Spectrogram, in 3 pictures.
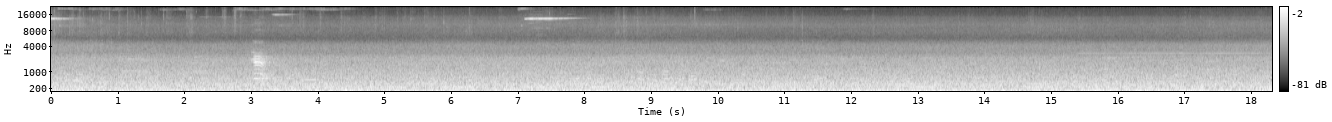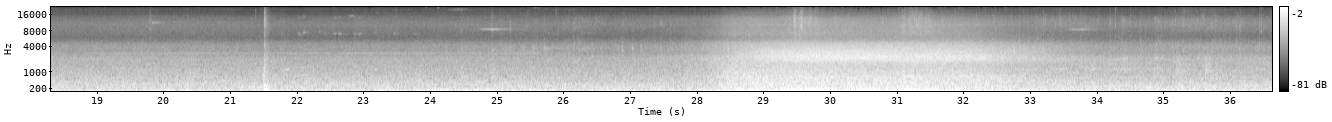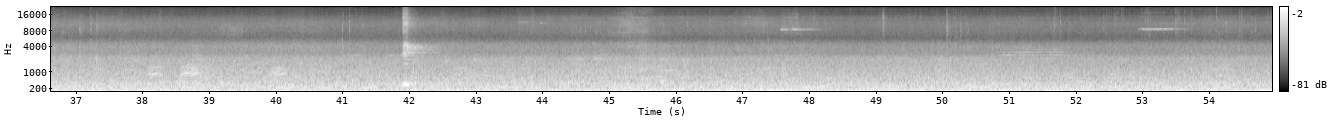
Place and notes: {"title": "Chiayi Station, THSR, Chiayi County - Outside the station", "date": "2013-07-26 19:56:00", "description": "Outside the station, Sony PCM D50 + Soundman OKM II", "latitude": "23.46", "longitude": "120.32", "altitude": "12", "timezone": "Asia/Taipei"}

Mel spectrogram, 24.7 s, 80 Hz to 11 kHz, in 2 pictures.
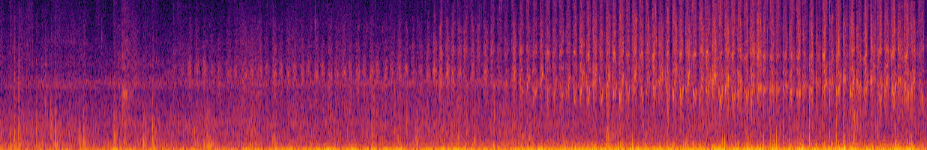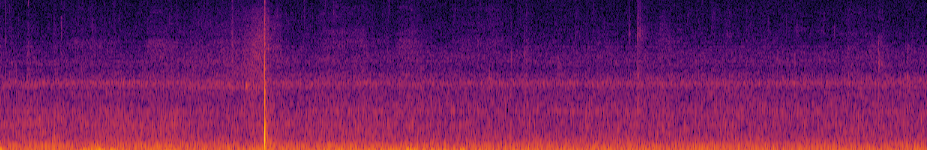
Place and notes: {"title": "Snow, Icicles and 4 energies, Školská", "date": "2010-12-10 13:00:00", "description": "his file was recorded during one of very cold December early evening in the courtyard of Skolska 28 Gallery. In my headphones I was listening one recording, a walk along the rural farm (former cow house) in Vysocina region. Within the frame of the project 4 energies (see the link below for more information), it was recorded several interpretations by various musicians and with different instruments. In this case I used the snow as an instrument. In the background you can hear ambient of Prague city and breaking big icicles.", "latitude": "50.08", "longitude": "14.42", "timezone": "Europe/Prague"}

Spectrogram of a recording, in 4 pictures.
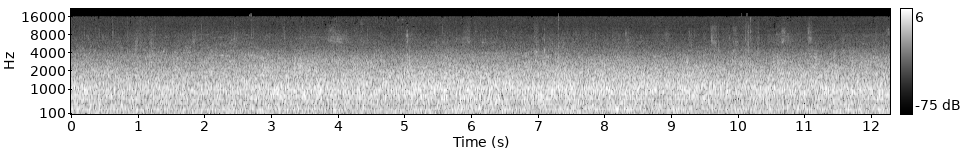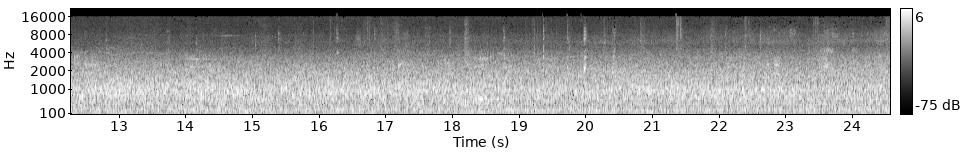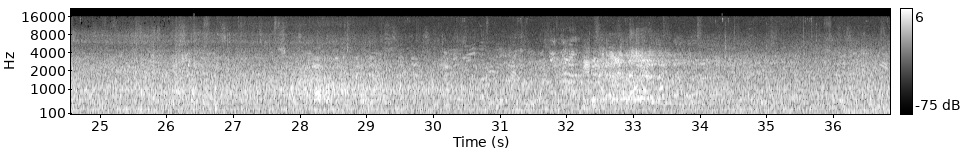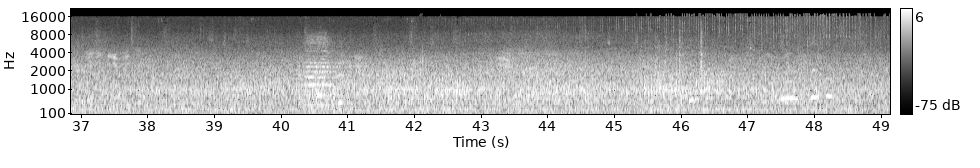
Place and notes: {"title": "Queens Square, Belfast, UK - Albert Memorial Clock", "date": "2022-03-27 18:13:00", "description": "Recording of distant bar chatter, vehicles passing, pedestrians walking, dogs walking, children talking, distant laughter, vehicle horn, bicycle passing, birds flying and squawking, random object noise.", "latitude": "54.60", "longitude": "-5.92", "altitude": "6", "timezone": "Europe/London"}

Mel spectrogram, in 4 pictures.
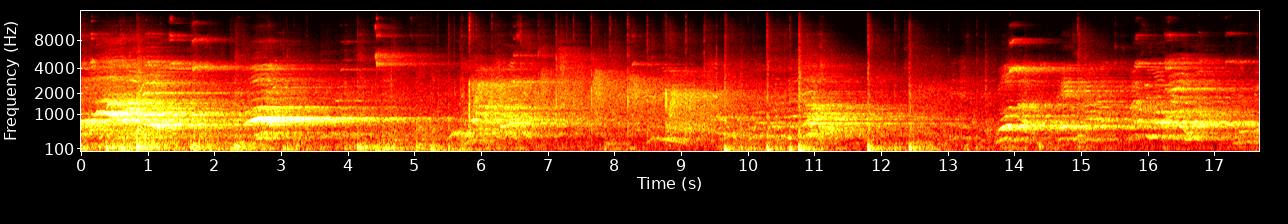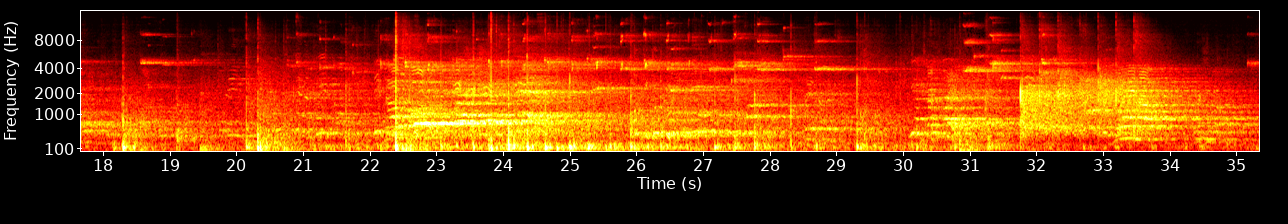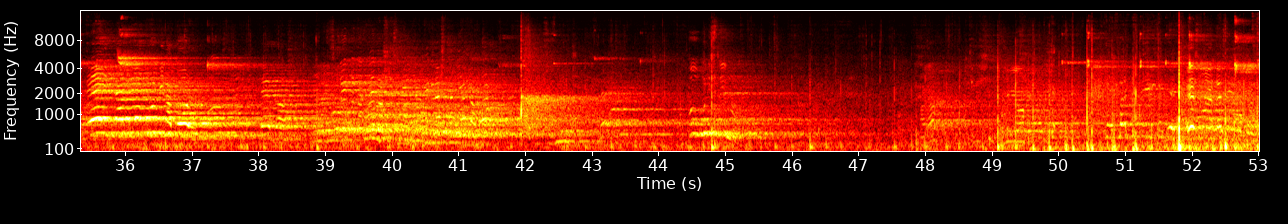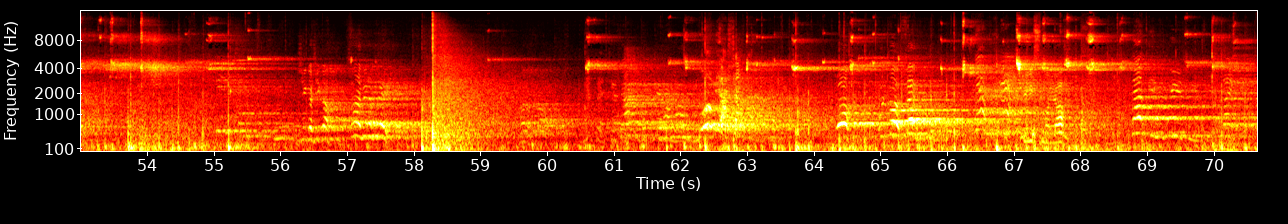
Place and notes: {"title": "Športna dvorana Balon, Nova Gorica, Slovenija - Igranje nogometa v telovadnici", "date": "2017-06-07 14:41:00", "description": "Children playing football in the gym. Lots of shoe squeaking...\nRecorded with H5n + AKG C568 B", "latitude": "45.96", "longitude": "13.64", "altitude": "90", "timezone": "Europe/Ljubljana"}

